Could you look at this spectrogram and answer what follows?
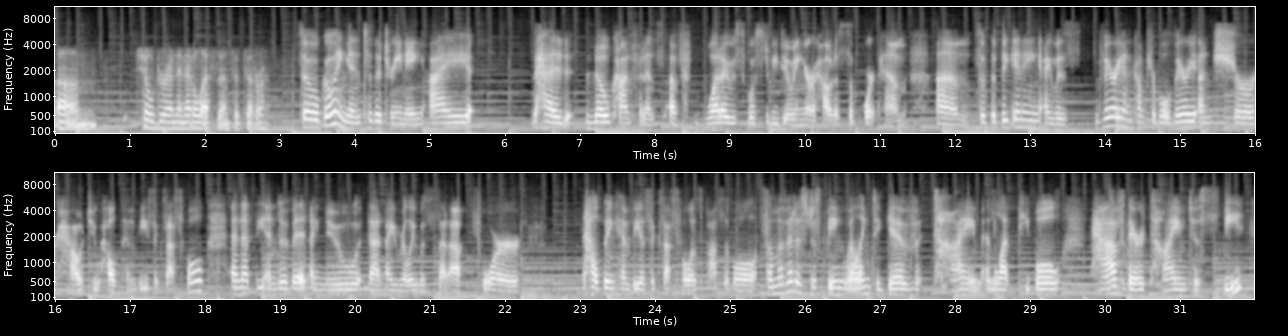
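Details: Adult speaker, likely female, with background music; normal fluent speech.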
